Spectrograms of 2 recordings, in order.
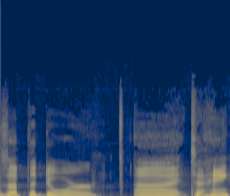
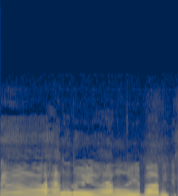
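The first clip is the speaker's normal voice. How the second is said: much higher, falsetto churchgoers' chant; mock crowd cheer. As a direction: chant it like a giddy congregation. Crowd voiced cheering for Bobby.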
